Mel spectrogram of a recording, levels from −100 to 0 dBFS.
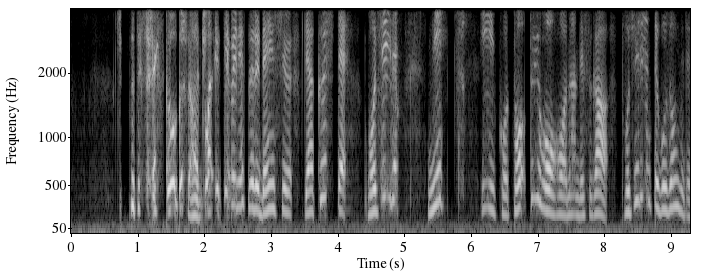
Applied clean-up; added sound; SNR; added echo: neural diffusion model UNIVERSE++.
